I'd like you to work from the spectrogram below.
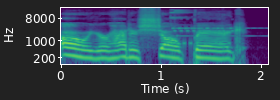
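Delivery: loud, big, drawn-out comic drawl, every word stretched. Voicing a game character with a Jennifer Coolidge voice. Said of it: "Jennifer Coolidge's voice for the funny".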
